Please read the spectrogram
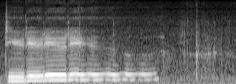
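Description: A woman's voice singing one wordless held note of a storytime melody, stepping up slightly at the start and fading out after about a second and a half.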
